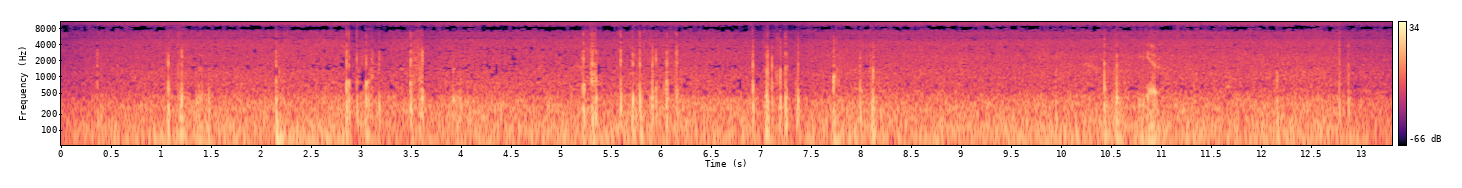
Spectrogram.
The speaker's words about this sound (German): Ja, das waren die äh, Niagara-Fälle mit Feuerwerk. Wirklich beeindruckend.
